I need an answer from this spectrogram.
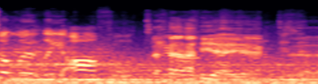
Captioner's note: laughs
